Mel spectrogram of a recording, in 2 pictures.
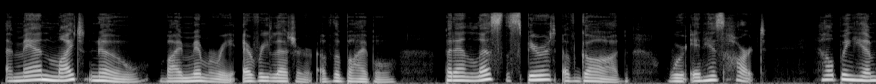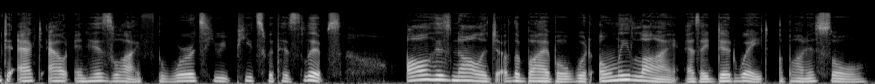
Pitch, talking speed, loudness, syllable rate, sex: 155 Hz, 180 wpm, -17 LUFS, 4.5 syllables/s, female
